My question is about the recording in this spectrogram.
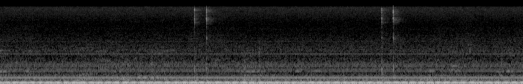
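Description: Two faint computer mouse clicks, about two seconds and four seconds in, over a steady low hum.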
